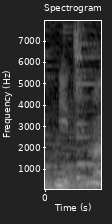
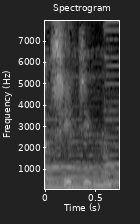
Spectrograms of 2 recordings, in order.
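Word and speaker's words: Niijima: Oh wait, Nijima, not Shijima.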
